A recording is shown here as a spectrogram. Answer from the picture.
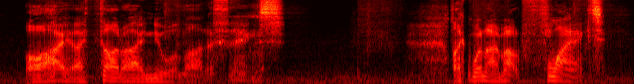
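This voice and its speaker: A cartoonish character voice, raspy and stern in tone. It moves at a moderate pace. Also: man, medium pitch for a man. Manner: gruff, stern.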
